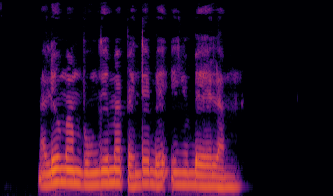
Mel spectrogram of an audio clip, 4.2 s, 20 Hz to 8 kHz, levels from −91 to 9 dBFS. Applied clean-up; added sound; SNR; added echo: neural mask model Resemble Enhance denoiser.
